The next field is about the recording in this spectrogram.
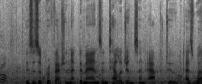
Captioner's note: voiceover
